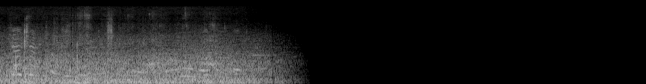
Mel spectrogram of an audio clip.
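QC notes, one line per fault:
0.71 s and 2.72 s, gap between stream segments: short hard-edged silent holes of about 8 ms and 13 ms where segment timestamps don't quite meet. The spacing fits one-second segments, and the second hole falls inside the fade-out.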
